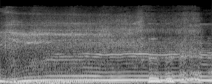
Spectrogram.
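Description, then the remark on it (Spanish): A voice imitates a camera drone filming at 9 a.m., the hour the city hall permits drone filming, with a steady, loud, motor-like drone held for about two seconds, ending in a wavering warble with pitch wobbles. “Y de pronto uno a las 9 de la mañana sabe que es el horario habilitado por la alcaldía para grabar con drones, no sé, el David de Miguel Ángelo, y se escucha un...”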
